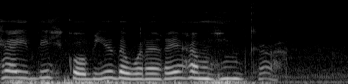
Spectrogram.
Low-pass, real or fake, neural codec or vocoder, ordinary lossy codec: 19.8 kHz; real; none; none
